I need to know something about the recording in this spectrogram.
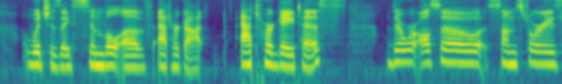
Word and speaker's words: Atargatis: There were a few different pronunciations, but the one I'm going with is Atargatis. Okay. I've also heard Atargatis. I'm sure there are other correct pronunciations, but I'm going Atargatis.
